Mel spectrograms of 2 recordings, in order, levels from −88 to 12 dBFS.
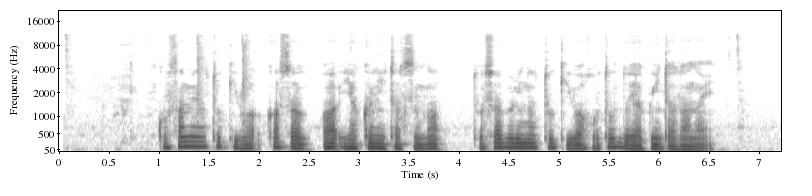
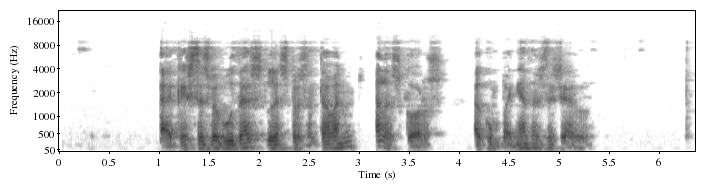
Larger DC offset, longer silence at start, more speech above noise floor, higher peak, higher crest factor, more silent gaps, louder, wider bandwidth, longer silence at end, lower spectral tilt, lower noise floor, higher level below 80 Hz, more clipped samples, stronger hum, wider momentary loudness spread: neither; about the same, 1 s vs 1 s; second, 39 dB vs 54 dB; second, -6 dBFS vs -2 dBFS; about the same, 20 dB vs 20 dB; neither; second, -26 LUFS vs -19 LUFS; about the same, 11 kHz vs 10 kHz; first, 0.7 s vs 0.1 s; first, -9 dB/octave vs -3.5 dB/octave; second, -64 dBFS vs -73 dBFS; first, -40 dBFS vs -56 dBFS; neither; neither; about the same, 7 LU vs 9 LU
